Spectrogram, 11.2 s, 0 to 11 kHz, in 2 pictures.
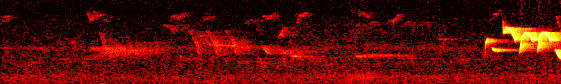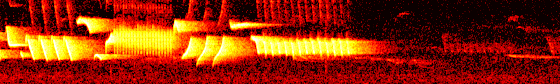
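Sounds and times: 
Eurasian wren singing: 4.8 - 9.3.

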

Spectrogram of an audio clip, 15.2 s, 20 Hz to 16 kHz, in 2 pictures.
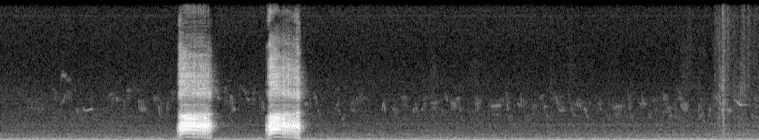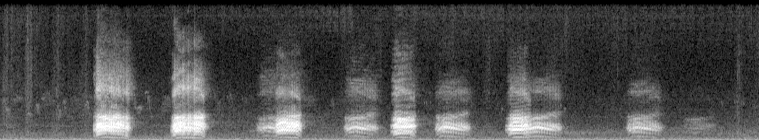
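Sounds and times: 
carrion crow Corvus corone giving harsh raspy caws: 1.8 - 3.2, 8.5 - 14.8.

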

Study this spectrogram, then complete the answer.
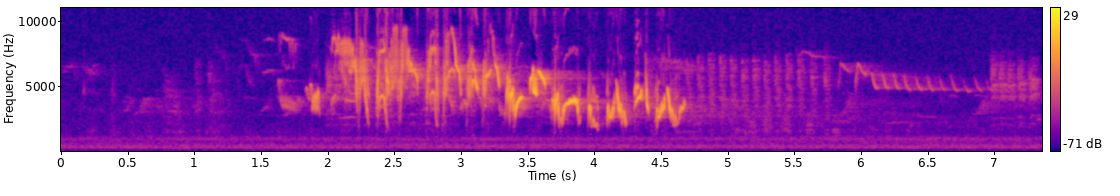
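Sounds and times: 
European robin Erithacus rubecula singing: 1.7 - 4.8.

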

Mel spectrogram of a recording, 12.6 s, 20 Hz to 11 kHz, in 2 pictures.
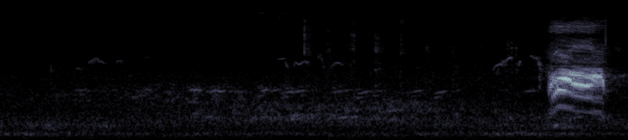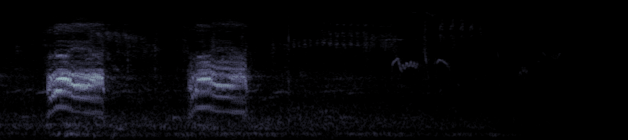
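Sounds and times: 
Carrion crow giving harsh hoarse caws: 5.5 - 6.2, 6.8 - 7.4, 8.2 - 8.8.

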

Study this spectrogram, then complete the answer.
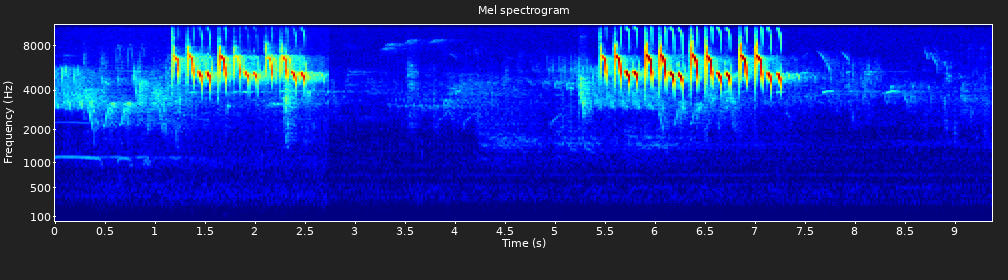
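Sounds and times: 
Eurasian blue tit Cyanistes caeruleus calling with rapid high thin notes: 0.1 - 2.7, 5.4 - 7.3.

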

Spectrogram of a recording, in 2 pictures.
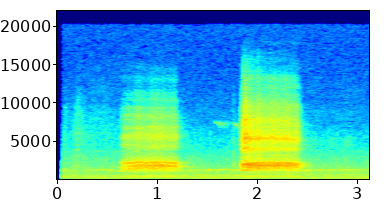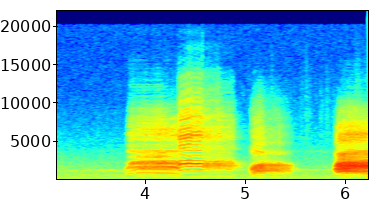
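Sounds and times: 
carrion crow Corvus corone cawing: 0.6 - 2.5, 3.8 - 6.2.

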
